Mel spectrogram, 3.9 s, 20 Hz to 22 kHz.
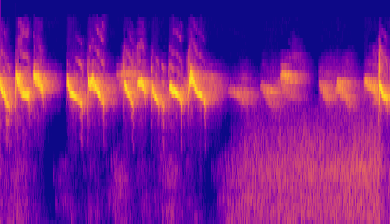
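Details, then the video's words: Oriental white-eye in open 'buka sing' song, 20 January 2022, fifth day after its monthly deworming: a steady run of bright, down-slurred high chirps, softer and more spaced toward the end, with faint rustling noise. "Mata Puteh Raja Video 1 buka sing"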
